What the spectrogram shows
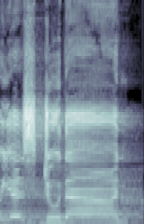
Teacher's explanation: دال کھڑی زبر دا، ایک الف کے برابر لمبا کریں گے اس کو۔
